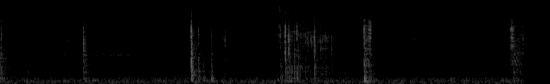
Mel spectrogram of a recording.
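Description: Faint rustling and about five soft clicks from fleece strips being handled and pulled while tying a square knot. The sound cuts out completely near the end.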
